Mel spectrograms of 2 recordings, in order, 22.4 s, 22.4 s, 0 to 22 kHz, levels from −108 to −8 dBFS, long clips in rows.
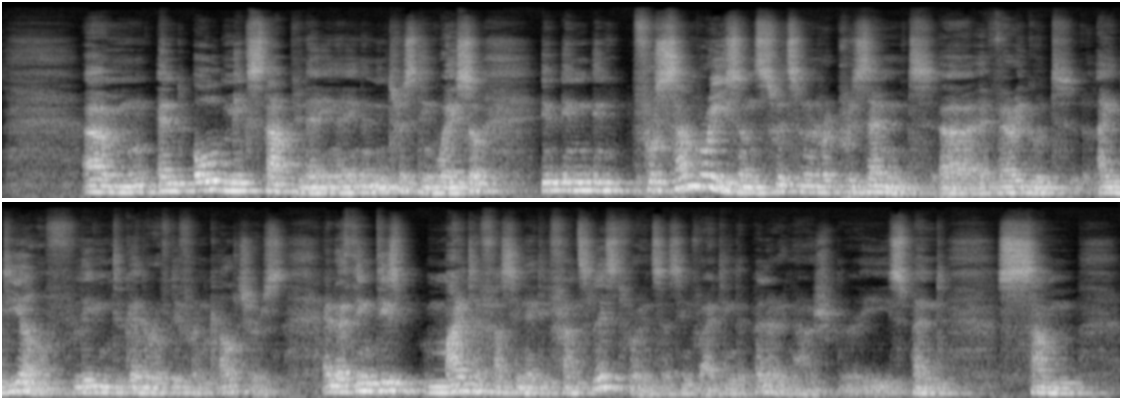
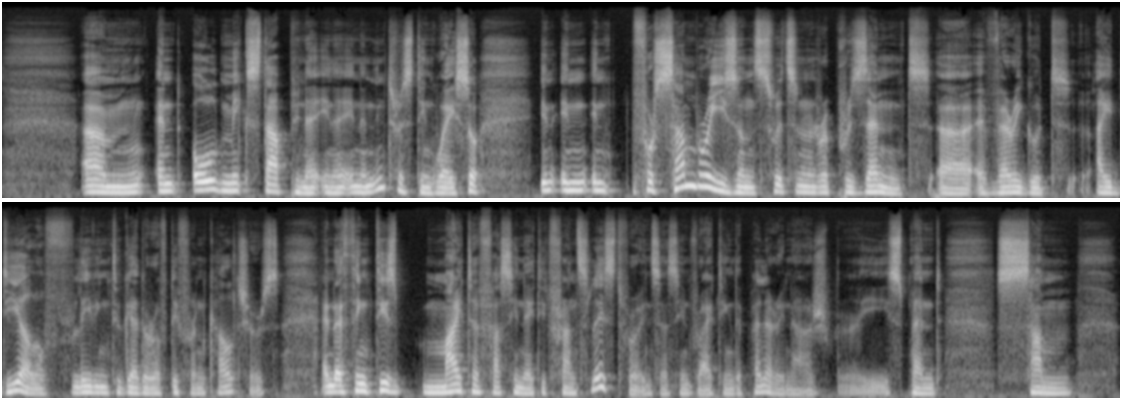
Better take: second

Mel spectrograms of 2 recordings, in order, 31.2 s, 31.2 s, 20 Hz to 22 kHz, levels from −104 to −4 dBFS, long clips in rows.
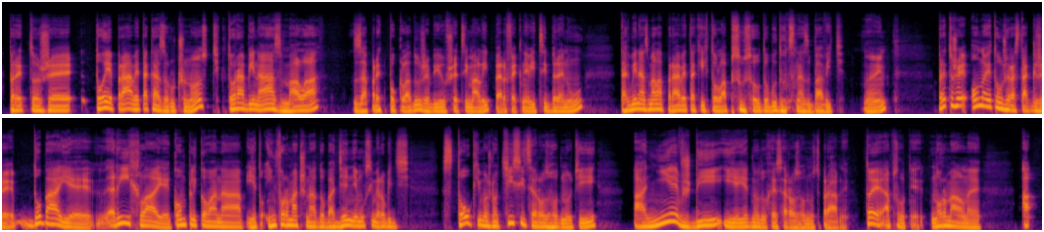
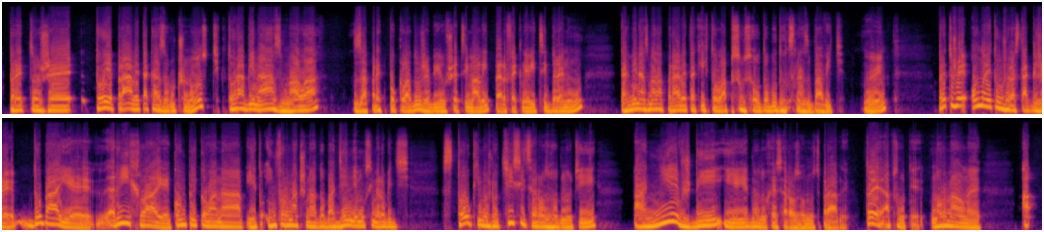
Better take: first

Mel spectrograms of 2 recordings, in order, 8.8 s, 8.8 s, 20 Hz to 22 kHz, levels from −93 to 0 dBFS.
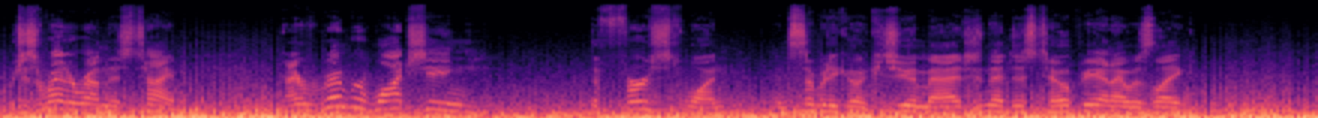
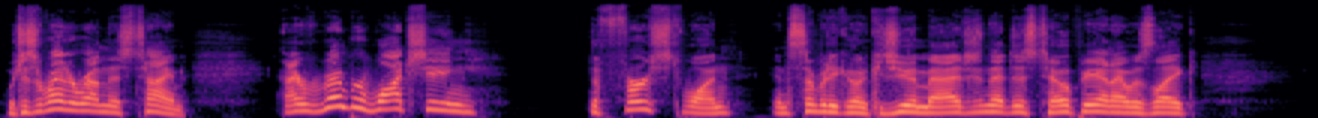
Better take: second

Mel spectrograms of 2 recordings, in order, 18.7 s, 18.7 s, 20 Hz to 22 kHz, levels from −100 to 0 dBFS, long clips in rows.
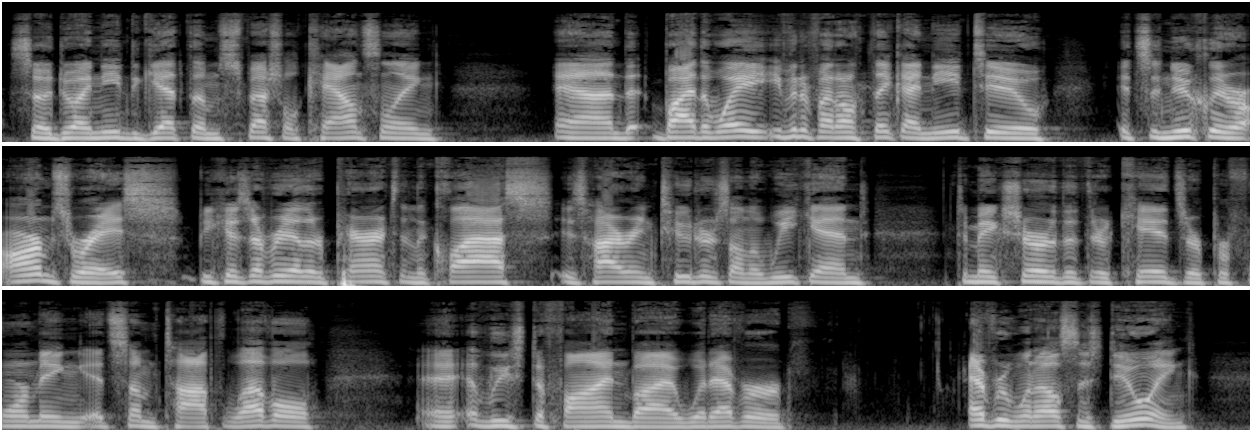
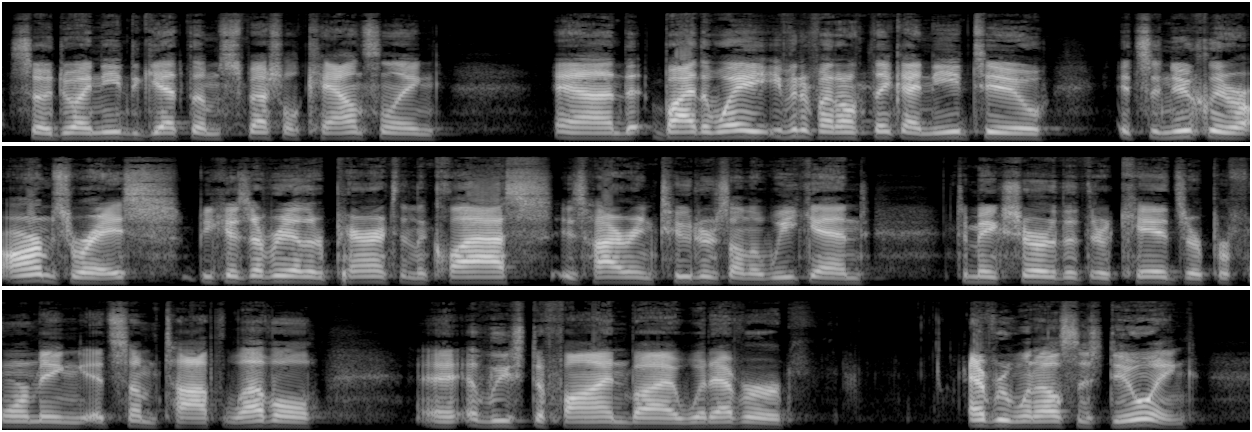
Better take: first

